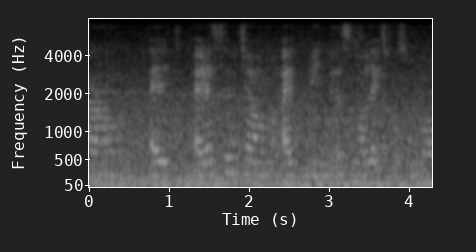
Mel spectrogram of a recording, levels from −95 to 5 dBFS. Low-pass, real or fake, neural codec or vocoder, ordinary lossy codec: 7.2 kHz; fake; vocoder, 22.05 kHz, 80 mel bands, Vocos; AAC, 32 kbps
